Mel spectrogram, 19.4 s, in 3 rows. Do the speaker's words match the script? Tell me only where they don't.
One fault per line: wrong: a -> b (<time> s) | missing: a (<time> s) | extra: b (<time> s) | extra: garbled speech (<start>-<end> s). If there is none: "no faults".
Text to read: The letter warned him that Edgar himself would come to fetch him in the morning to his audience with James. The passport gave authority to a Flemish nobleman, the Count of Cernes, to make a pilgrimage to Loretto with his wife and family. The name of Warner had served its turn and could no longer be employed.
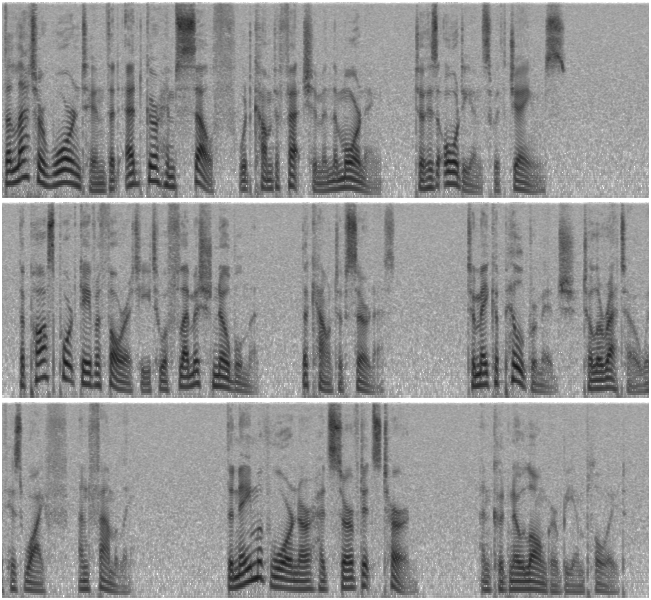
no faults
